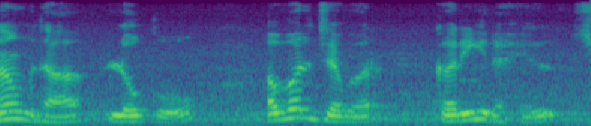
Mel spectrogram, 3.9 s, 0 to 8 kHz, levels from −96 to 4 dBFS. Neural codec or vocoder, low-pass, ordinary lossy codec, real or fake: none; 7.2 kHz; none; real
